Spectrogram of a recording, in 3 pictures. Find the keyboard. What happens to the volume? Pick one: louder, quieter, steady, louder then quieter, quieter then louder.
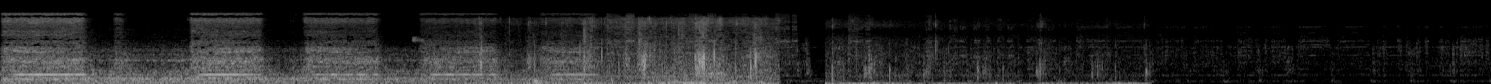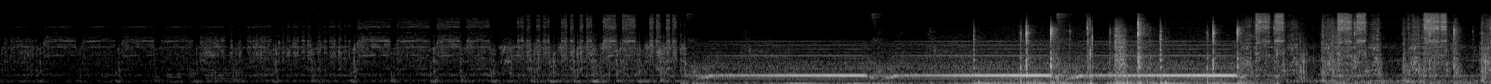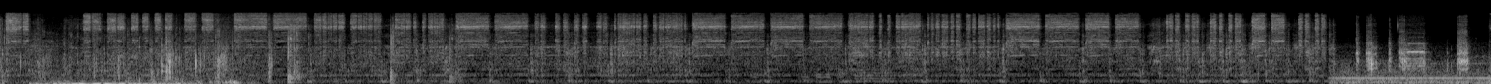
quieter.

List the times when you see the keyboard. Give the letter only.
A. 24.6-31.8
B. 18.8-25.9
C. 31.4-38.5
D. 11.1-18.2
A.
